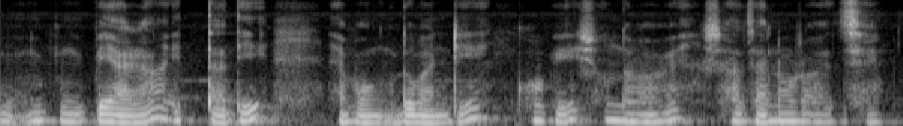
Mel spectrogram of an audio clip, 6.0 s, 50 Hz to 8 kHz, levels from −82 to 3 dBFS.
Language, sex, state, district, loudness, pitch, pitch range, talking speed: Bengali, male, Tripura, West Tripura, -24 LUFS, 130 Hz, 125-145 Hz, 100 wpm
